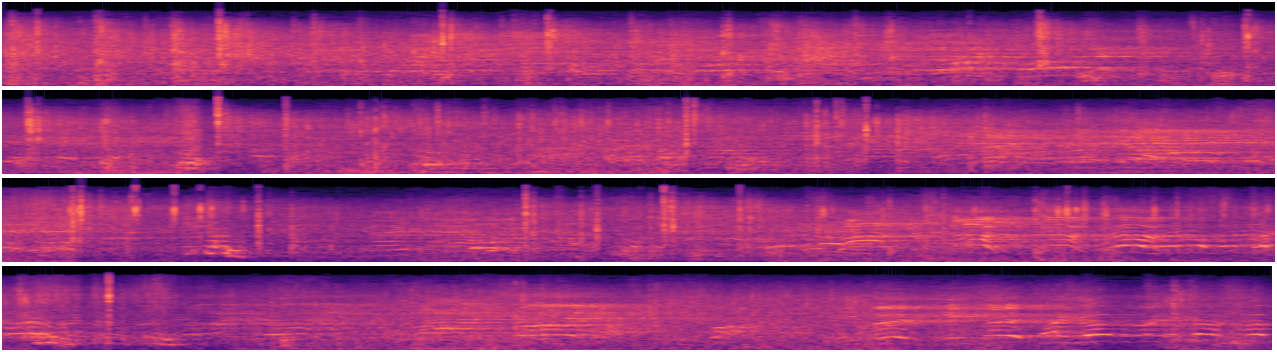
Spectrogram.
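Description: Skate wheels roll and scrape across a hard floor.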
